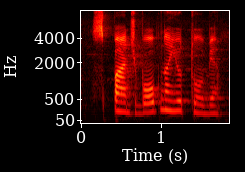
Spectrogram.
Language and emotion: Russian, neutral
